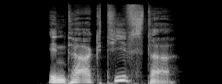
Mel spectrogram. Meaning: inflection of interaktiv: 1. strong/mixed nominative masculine singular superlative degree 2. strong genitive/dative feminine singular superlative degree 3. strong genitive plural superlative degree
- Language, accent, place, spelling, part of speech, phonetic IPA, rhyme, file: German, Germany, Berlin, interaktivster, adjective, [ˌɪntɐʔakˈtiːfstɐ], -iːfstɐ, De-interaktivster.ogg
